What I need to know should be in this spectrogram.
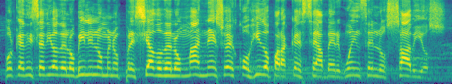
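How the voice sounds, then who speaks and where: Pastor: man, high voice, emphatic storytelling sermon, long church hall reverb. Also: steady tone, fairly quick, faint music behind. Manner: storytelling, building to loud emphatic calls.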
